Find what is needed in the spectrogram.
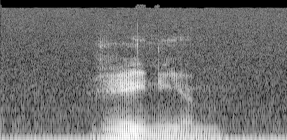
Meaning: rhenium
- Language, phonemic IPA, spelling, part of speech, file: Dutch, /ˈreniˌjʏm/, renium, noun, Nl-renium.ogg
